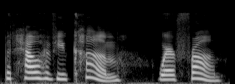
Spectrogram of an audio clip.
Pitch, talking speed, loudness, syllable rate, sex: 235 Hz, 180 wpm, -18 LUFS, 4.3 syllables/s, female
